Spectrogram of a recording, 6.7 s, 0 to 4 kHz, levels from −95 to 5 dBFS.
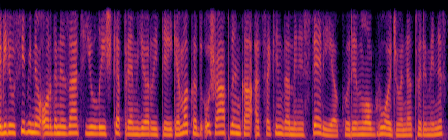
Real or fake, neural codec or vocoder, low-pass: fake; codec, 16 kHz, 1.1 kbps, Voila-Tokenizer; 3.6 kHz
